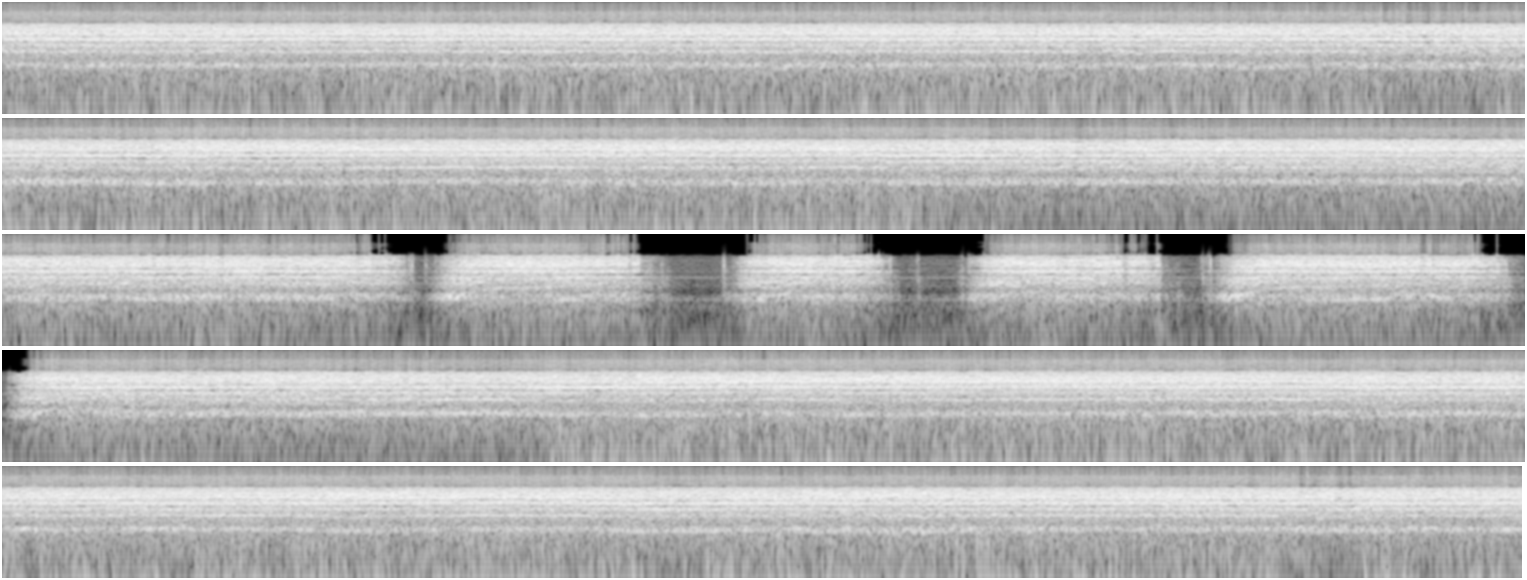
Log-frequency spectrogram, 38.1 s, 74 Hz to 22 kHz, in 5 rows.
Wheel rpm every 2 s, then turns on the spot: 230, 230, 230, 220, 220, 220, 220, 210, 150, 70, 80, 100, 210, 220, 230, 230, 230, 220, 230.
none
